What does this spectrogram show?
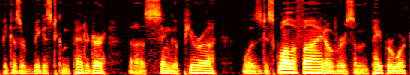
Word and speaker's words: Singapura: best-in-show cat pageant because her biggest competitor, a Singapura, was disqualified over some paperwork dispute.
